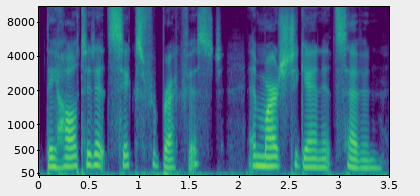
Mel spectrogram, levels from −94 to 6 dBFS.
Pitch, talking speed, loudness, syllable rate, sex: 175 Hz, 190 wpm, -19 LUFS, 5.2 syllables/s, female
